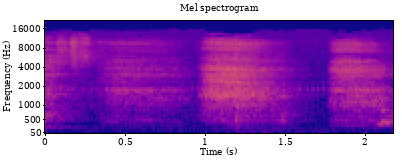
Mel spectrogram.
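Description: A woman gasping and breathing hard in distress: a long breathy gasp about a second in and a shorter one near the end, with no voice in them.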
